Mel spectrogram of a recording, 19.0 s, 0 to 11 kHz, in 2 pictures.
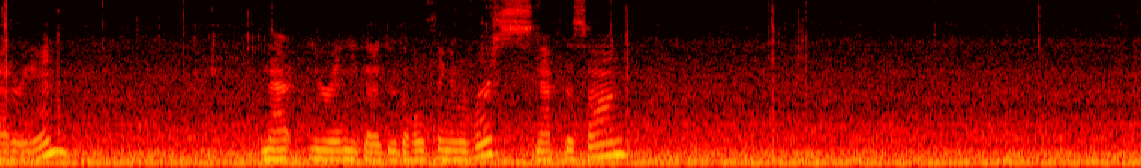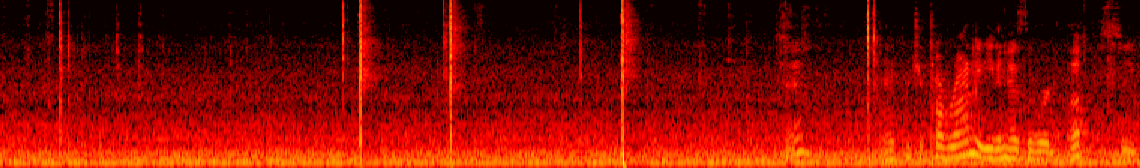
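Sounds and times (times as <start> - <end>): steady low hum: 0.0 - 19.0
plastic tabs snapping into place: 12.4 - 13.5, 14.7 - 14.9.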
